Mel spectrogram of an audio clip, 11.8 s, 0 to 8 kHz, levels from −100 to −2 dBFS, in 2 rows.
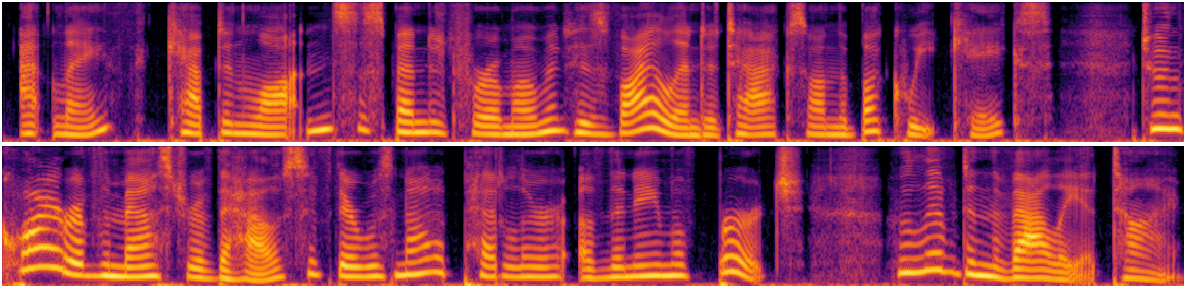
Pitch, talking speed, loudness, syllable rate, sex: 215 Hz, 210 wpm, -18 LUFS, 5.6 syllables/s, female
